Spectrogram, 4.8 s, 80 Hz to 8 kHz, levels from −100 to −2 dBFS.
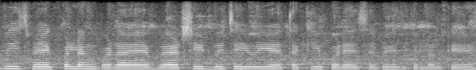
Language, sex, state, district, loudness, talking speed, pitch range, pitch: Hindi, female, Rajasthan, Jaisalmer, -17 LUFS, 190 wpm, 225-235 Hz, 230 Hz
